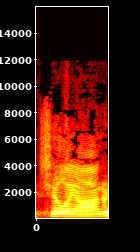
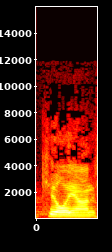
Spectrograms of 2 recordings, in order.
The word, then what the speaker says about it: Chilion: And you may say Chilion or Chilion. It's pronounced both ways.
